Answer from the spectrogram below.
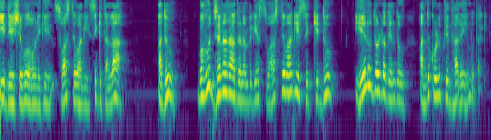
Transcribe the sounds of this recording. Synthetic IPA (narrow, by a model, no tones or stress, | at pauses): iːd̪ɛːʃɐʋuɐʋɐniɡe̞sʋaːst̪ʰjɐʋaːɡisik̬ːit̪ɐlːɐ | ɐd̪u | bɐɦud͡ʒɐnɐɾaːd̪ɐnɐmbiɡe̞sʋaːst̪jɐʋaːɡisikːid̪ːu | eːnud̪ɔɖːɐd̪e̞nd̪u | ɐnd̪ukoɭːut̪ːid̪ʱːaːɾeːmbud̪aːɡi̥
